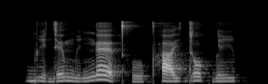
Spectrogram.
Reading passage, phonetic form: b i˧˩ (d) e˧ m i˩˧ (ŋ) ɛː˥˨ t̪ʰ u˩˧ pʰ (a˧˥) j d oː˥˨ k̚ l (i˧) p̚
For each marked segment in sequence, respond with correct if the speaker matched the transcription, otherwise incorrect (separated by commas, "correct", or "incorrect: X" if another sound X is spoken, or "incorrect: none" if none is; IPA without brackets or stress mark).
correct, correct, incorrect: a˧, correct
